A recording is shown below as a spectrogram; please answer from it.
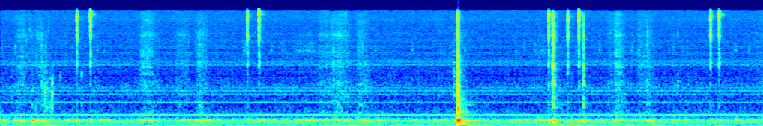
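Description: Steady low electrical hum with a few faint computer-mouse clicks, and one sharper click about six seconds in.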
